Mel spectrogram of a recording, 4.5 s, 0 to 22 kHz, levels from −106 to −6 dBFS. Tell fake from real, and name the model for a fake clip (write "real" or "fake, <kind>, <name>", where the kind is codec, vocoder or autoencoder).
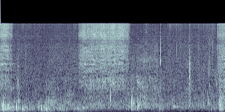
fake, vocoder, WaveNeXt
